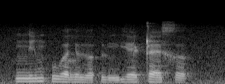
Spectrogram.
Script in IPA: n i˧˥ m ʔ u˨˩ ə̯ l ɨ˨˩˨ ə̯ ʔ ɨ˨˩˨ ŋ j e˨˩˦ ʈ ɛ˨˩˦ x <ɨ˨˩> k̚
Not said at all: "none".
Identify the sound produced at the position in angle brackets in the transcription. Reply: ə˨˩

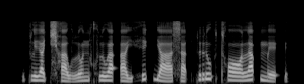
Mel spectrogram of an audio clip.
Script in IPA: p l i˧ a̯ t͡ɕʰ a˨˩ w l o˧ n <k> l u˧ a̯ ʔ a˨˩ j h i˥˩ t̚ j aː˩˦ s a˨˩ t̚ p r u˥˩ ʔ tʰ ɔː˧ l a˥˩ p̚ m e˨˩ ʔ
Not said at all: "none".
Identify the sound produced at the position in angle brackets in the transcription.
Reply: kʰ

